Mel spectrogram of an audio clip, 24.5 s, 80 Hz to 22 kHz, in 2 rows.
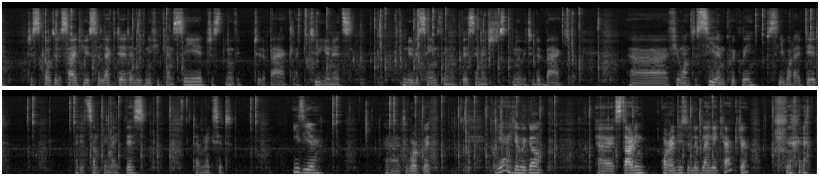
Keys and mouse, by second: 0.6 alt+a, 0.9 click, 1.3-1.9 alt+middle drag, 2.3 g, 4.8-5.6 drag, 5.8 shift+drag, 6.5-7.0 alt+shift+drag, 7.6 ctrl+g, 8.7 click, 10.3-11.4 drag, 12.0 click, 13.2 click, 13.5 drag, 13.9-14.2 drag, 14.5 click, 15.9 click, 17.1 click, 18.0 click, 18.7 alt+shift+drag, 19.2 drag, 19.6 alt+a, 19.9-20.2 drag, 20.5 drag, 21.4 drag, 22.4 shift+drag, 22.8-23.7 drag, 24.0 drag.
